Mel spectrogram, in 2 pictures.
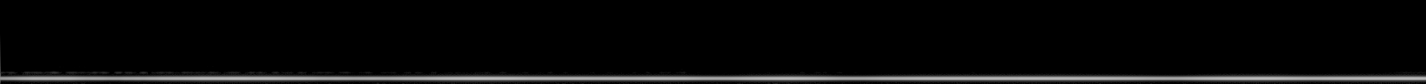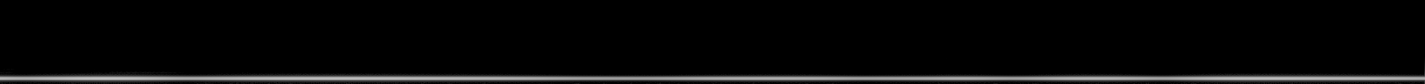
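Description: Singing bowl held in one continuous, steady tone with faint higher overtones, its loudness gently swelling and easing every couple of seconds.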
